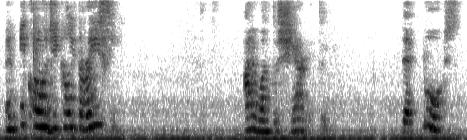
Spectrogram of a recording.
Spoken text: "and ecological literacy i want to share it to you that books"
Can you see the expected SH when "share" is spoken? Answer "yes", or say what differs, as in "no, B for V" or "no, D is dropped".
yes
